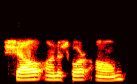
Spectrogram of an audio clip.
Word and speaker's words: Kjell Ooms: Instagram handle is Shell_Ooms, but it's spelled funny. So KJELL_OOMS.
